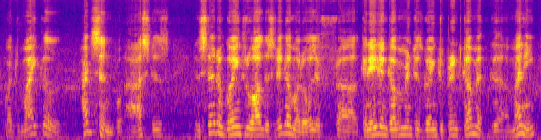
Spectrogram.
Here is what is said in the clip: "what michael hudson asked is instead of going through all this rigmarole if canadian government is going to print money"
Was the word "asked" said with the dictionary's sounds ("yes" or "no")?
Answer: yes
